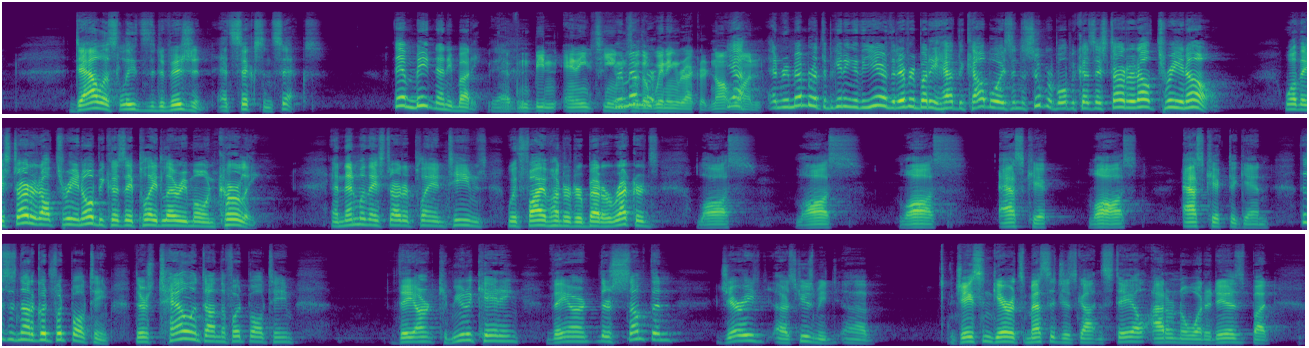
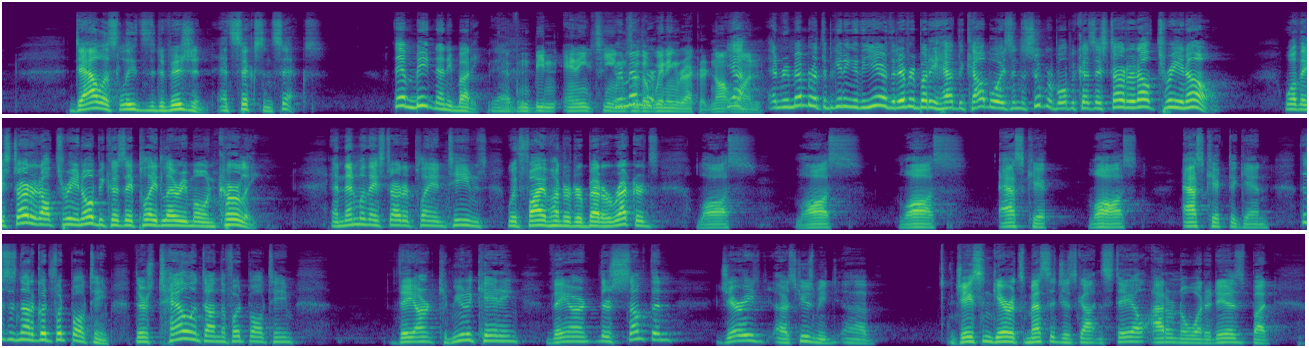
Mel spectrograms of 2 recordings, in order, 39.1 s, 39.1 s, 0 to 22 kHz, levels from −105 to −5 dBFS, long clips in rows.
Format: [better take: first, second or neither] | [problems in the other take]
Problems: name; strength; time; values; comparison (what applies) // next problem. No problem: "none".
second | thin; very slightly; fading below 350 Hz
